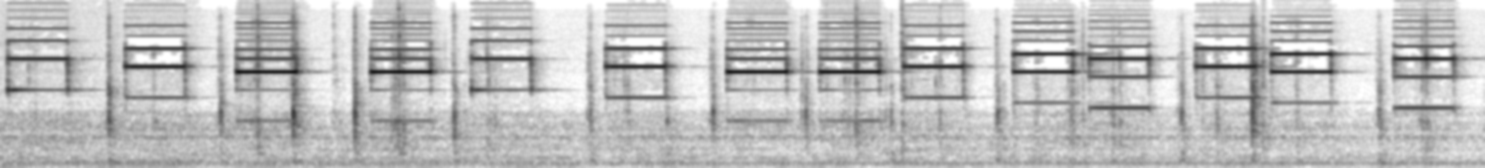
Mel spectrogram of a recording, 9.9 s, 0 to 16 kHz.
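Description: A Tandy 102 portable computer's built-in beeper plays a simple melody as keys are pressed in a BASIC piano program. It sounds about fourteen buzzy electronic notes of changing pitch, each about half a second long, one after another.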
